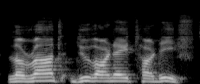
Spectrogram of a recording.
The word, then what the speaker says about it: Laurent Duvernay-Tardif: You know, the Chiefs now have issues at both guards, left and right, because of Laurent Duvernay-Tardif going ahead and opting out.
